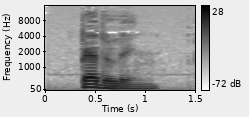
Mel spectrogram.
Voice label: "paddling", English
